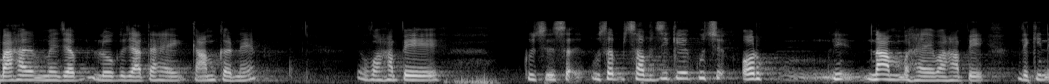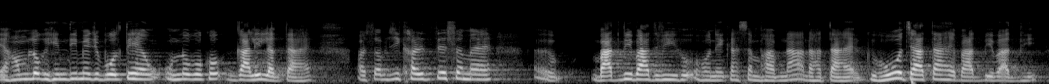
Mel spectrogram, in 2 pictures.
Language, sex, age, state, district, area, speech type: Hindi, female, 60+, Bihar, Vaishali, urban, spontaneous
